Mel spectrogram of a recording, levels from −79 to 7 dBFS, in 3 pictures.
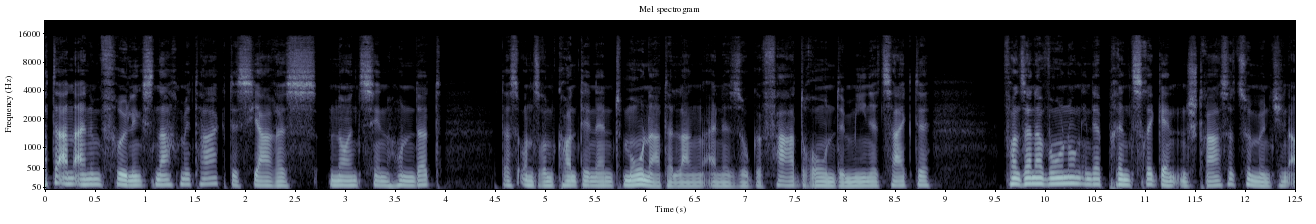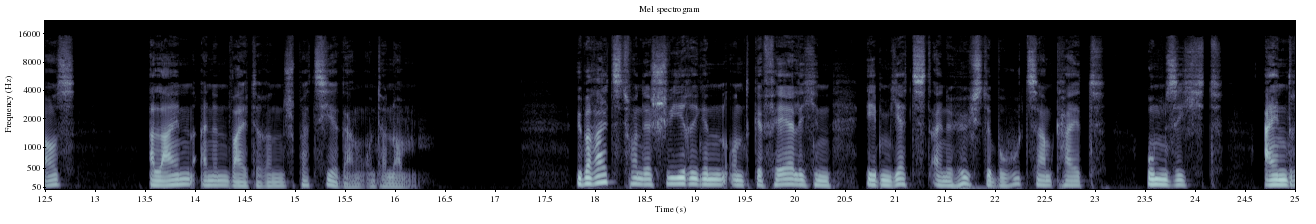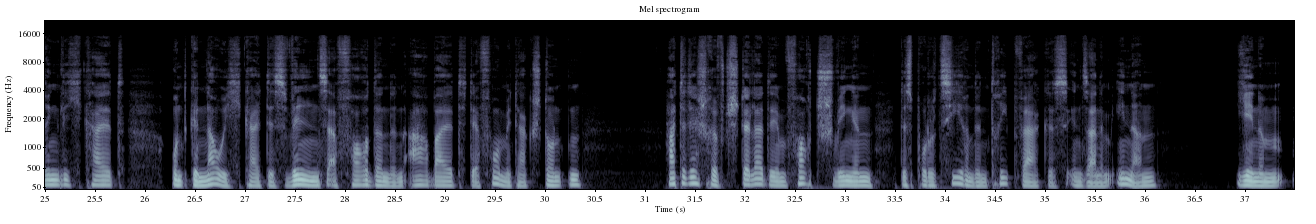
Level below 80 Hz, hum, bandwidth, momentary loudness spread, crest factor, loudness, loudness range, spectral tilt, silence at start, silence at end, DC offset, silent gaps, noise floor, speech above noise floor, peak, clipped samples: -44 dBFS; none; 15.5 kHz; 10 LU; 22 dB; -23 LUFS; 4 LU; -5.5 dB/octave; 0 s; 0.15 s; under 0.1%; none; -78 dBFS; 56 dB; 0 dBFS; under 0.1%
